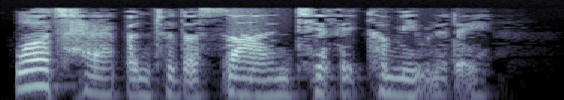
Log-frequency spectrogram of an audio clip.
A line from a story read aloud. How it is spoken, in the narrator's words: he said with a dramatic groan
